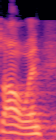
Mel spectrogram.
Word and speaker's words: Samhain: the Catholics got hold of it was called solving it looks like Samhain it's pronounced Owen it is the second-highest day of the satanic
